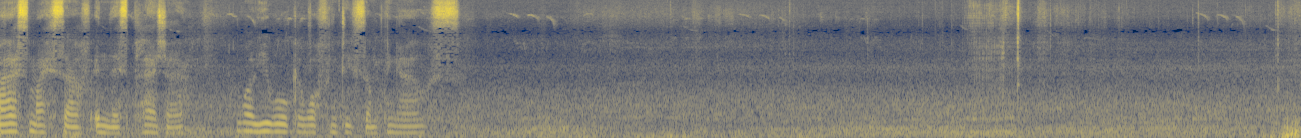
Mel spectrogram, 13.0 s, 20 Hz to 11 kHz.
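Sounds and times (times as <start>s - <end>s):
low outdoor rumble: 0.0s - 13.0s
foliage rustling: 5.6s - 8.8s, 9.4s - 11.4s
secateurs snipping stem: 9.5s - 10.6s.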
